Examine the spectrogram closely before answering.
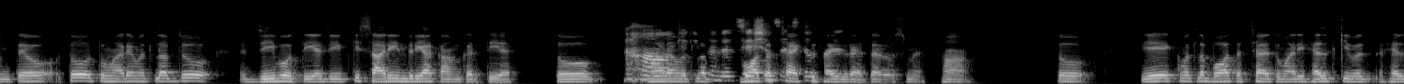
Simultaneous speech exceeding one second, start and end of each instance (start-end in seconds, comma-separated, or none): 6.4-8.4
